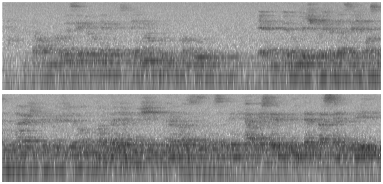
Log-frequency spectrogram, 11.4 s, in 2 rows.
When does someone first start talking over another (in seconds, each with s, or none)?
7.0 s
